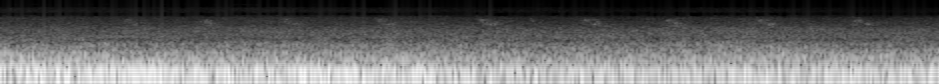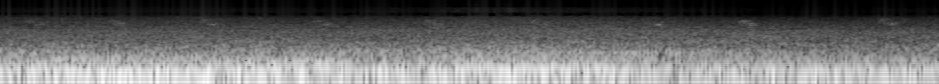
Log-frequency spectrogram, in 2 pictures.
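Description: A bird repeats a short, high chirp a bit faster than once a second over a steady low rumble.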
